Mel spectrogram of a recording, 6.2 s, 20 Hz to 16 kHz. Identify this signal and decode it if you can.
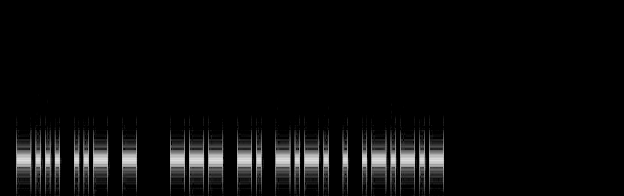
Morse code, heard as a keyed tone, about 25 wpm, 700 Hz. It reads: BUT ONCE.
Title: Sentences from Top 1600 Words 25wpm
